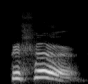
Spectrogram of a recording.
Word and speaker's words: prefer: Prefer. The fur is stressed.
